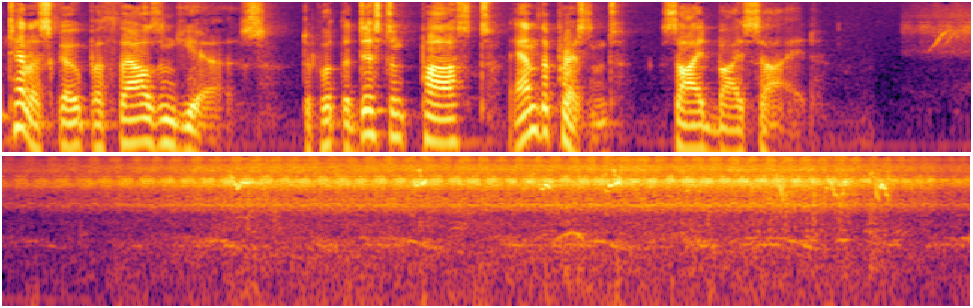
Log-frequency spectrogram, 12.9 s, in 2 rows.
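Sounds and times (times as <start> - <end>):
speech: 0.0 - 5.4
shrill insects in the jungles of western Cambodia: 6.0 - 12.9.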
